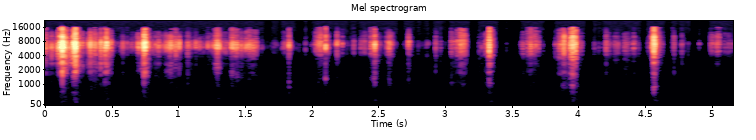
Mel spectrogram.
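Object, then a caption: Paper masking tape roll. Long grey nails scratch and pick along the edge of a small roll of yellow tesa paper masking tape held in both hands, and the tape is starting to peel. About thirteen quiet, dry, high-pitched scratchy bursts come one after another over about five seconds, each dying away almost instantly.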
